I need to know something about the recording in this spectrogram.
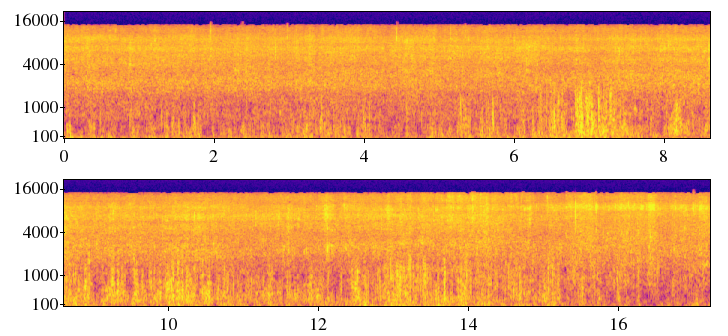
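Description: Choppy water laps and splashes below.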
